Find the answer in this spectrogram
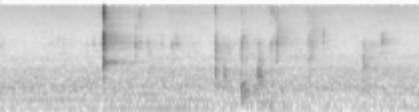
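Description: Quiet handling of hairstyling tools and hair over a low room hum: one sharp click about a second in, then a few faint soft taps and rustles.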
